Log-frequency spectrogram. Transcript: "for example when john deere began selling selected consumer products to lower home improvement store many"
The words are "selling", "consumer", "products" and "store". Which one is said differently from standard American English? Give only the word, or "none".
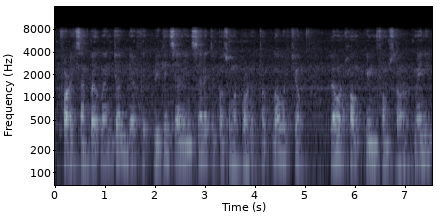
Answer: products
